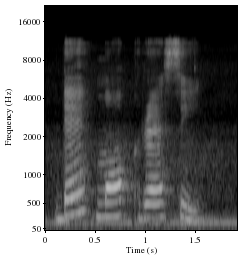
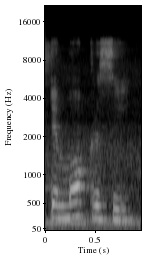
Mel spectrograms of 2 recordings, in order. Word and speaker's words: democracy: For example, if we see the word democracy, it is a four-syllable word, democracy. And the stress here is on the third last syllable. So we say it as democracy, technology, critical.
